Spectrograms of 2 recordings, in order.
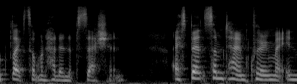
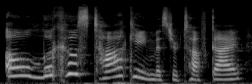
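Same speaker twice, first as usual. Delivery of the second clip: mocking; 6 semitones higher, 5 dB louder, slower than usual. Stalker's mocking email reply.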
